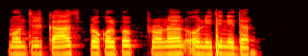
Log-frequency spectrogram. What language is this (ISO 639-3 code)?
ben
